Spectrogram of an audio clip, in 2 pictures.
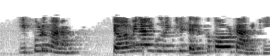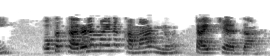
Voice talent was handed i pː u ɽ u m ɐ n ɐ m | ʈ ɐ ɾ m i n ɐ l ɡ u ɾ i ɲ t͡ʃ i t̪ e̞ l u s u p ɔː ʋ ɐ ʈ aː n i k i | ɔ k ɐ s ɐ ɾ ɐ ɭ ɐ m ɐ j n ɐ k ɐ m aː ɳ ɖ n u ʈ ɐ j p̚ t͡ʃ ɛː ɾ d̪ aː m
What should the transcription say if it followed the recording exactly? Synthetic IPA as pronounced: i pː u ɽ u m ɐ n ɐ m | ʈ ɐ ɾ m i n ɐ l ɡ u ɾ i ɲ t͡ʃ i t̪ e̞ l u s u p ɔː ʋ ɐ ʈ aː n i k i | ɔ k ɐ s ɐ ɾ ɐ ɭ ɐ m ɐ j n ɐ k ɐ m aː ɳ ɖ n u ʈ ɐ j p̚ t͡ʃ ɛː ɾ d̪ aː m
